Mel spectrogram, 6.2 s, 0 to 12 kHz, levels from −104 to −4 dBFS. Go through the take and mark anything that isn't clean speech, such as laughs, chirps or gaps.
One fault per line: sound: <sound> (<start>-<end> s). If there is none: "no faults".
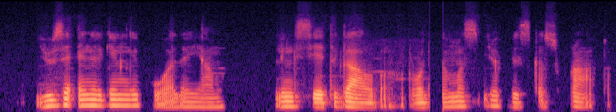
sound: dropout (4.3-4.4 s)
